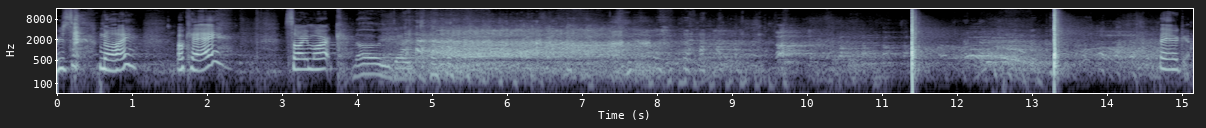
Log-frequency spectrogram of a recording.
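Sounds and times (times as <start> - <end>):
speech: 0.0 - 2.4, 3.1 - 6.0, 14.7 - 15.1
laughter: 4.4 - 15.1
balloons popping: 11.4 - 12.0, 13.3 - 13.8.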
